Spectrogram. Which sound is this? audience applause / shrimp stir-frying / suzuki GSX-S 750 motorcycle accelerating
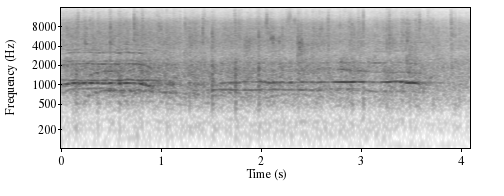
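audience applause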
